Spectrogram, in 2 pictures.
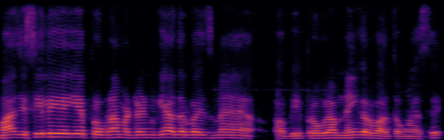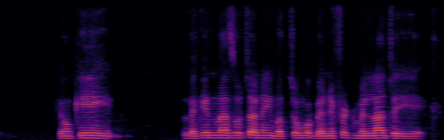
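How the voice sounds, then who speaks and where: A man's voice: a little high, flat delivery, normal speed. Older man giving earnest advice over a dull online call. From Rajasthan, India. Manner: earnest, repeats points and asks students to answer back. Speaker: guest speaker at a college workshop. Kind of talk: motivational talk to students. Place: online video meeting.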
